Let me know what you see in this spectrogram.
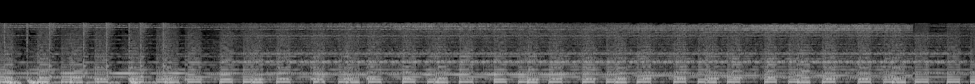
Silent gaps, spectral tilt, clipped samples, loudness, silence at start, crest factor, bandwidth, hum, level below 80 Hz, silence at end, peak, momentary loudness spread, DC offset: none; -4 dB/octave; under 0.1%; -24 LUFS; 0 s; 14 dB; 7.4 kHz; none; -40 dBFS; 0 s; -10 dBFS; 4 LU; under 0.1%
